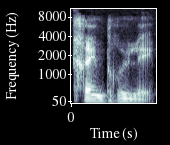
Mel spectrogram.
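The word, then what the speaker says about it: crème brûlée: It's creme brule. And it has to be pronounced the French way.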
